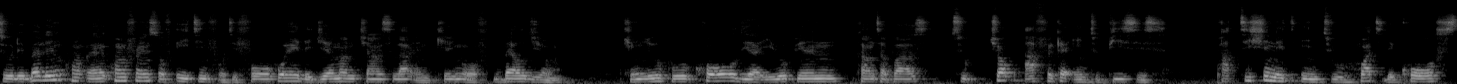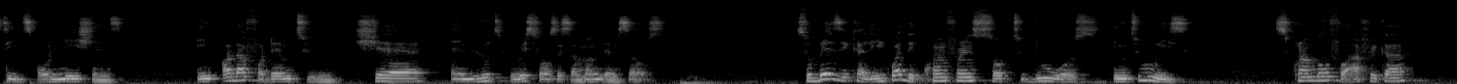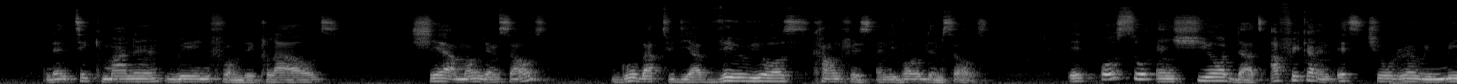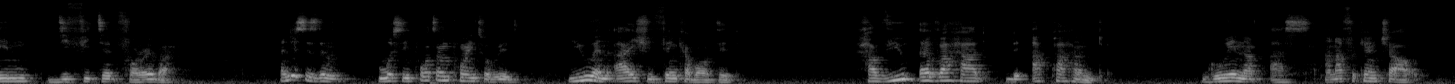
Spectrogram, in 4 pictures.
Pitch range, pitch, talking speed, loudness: 110-150 Hz, 130 Hz, 125 wpm, -32 LUFS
